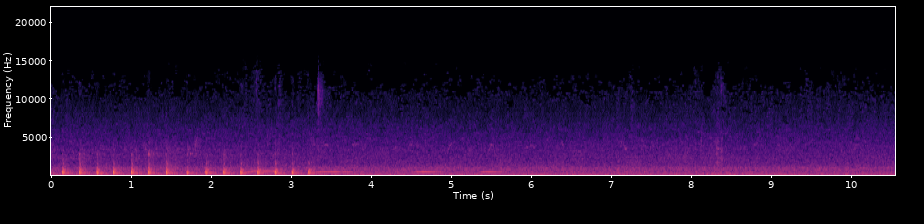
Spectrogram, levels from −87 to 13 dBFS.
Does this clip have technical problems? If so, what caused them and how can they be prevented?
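No, this clip doesn't have any technical problems, so there's nothing to trace or prevent.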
